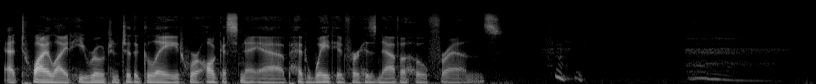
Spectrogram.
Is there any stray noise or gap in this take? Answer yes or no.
yes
